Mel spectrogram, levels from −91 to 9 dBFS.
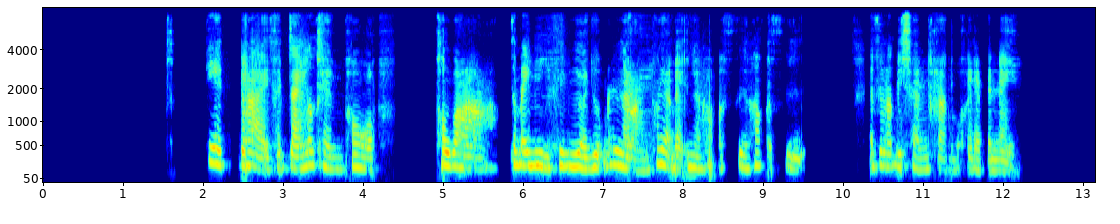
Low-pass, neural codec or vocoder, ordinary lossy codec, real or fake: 7.2 kHz; codec, 44.1 kHz, 1.7 kbps, Pupu-Codec; none; fake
